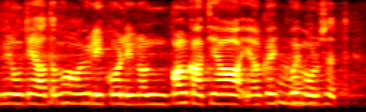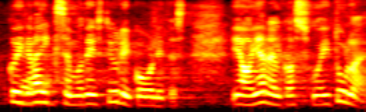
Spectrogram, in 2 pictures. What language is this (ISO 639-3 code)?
est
